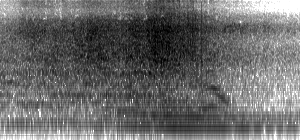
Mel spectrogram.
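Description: Toyota Supra and a Valiant in an Aussie street race, engines howling with rising and falling pitch sweeps and possible tyre squeal, loud and close throughout with crowd noise under it.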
